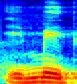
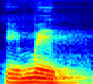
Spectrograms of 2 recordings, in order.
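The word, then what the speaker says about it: אמת: Claro que cuando se escribe ya en español aparece la E, ¿no? Emet, pero en realidad el hebreo solamente va con consonantes. Ya para distinguir la E ya entraría las vocales.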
